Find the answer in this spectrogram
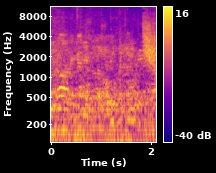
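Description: Crowd of spectators chattering, many voices overlapping in a large indoor hall, with a short sharp click near the end.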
